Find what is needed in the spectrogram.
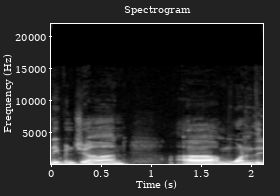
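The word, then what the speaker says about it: Jauwn: People usually call me in the lobby uh Juan or Jawan because the way it's spelled J A U W N. Well, it's just not even John. So, if you ever catch me in a lobby, you should already know my name, John.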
